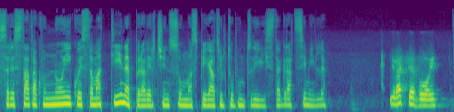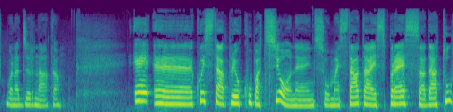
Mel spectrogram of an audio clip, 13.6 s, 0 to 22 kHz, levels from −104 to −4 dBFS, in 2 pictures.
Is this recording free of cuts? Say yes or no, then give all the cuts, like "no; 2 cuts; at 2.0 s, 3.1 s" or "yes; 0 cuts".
yes; 0 cuts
